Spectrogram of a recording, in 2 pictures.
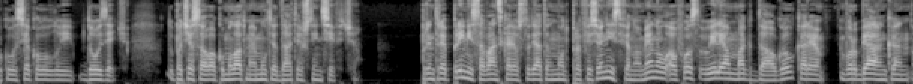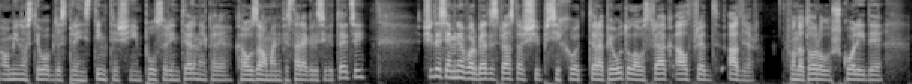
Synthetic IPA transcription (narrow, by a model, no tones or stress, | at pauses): kulse̞ko̞lulujd̪o̞wəze̞t͡ʃʲ | d̪̥upət͡ʃe̞sawakumulat̪majmult̪e̞d̪at̪e̞ʃt̪iːnt̪sifi̥t͡ʃe̞ | pɾint̪ɾe̞pɾimijsavant̪sʲkaɾeawst̪ud̪iat̪ɨnmo̞d̪̚pɾo̞fe̞sio̞nist̪fe̞no̞me̞nulawfo̞st̪wiliamːakd̪awɡelkaɾe̞ | vo̞rbjaɨŋkəɨno̞mijenosu̥t̪eo̞p̚t̪d̪e̞spɾe̞inst̪iŋk̚t̪e̞ʃiːmpulsuɾʲint̪e̞rne̞kaɾe̞kauzawmanife̞st̪aɾeaːɡɾe̞sivit̪ət̪sij | ʃid̪ese̞meneavo̞rbead̪e̞spɾeast̪aʃipsixo̞t̪e̞ɾape̞ut̪ulaust̪ɾiakʰalfɾe̞d̪ad̪le̞r | fund̪at̪o̞ɾulʃko̞lijd̪e̞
